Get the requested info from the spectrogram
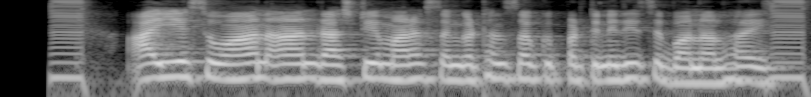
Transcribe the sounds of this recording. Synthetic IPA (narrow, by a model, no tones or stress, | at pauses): a̰jesoananɾasʈɾijəmanəɡsə̃ŋɡəʈʰənsəb̚ʱkepɾət̪inid̪ʱisẽbənəlɦəj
